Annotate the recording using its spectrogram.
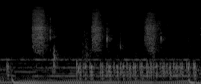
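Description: MAC Prep + Prime Fix+ setting spray misted onto the face: a quick run of several short spritzing hisses, over soft background music.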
